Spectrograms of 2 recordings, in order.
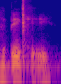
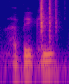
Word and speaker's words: Hibiki: I always thought it was called Hibiki. He called it not Habiki. Habiki. How else would you pronounce it?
